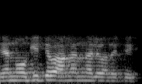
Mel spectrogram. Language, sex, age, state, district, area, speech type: Malayalam, male, 18-30, Kerala, Kannur, rural, conversation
